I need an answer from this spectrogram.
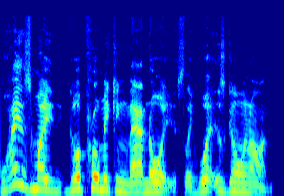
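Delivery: ordinary delivery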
